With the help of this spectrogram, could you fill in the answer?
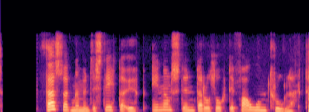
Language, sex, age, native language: Icelandic, female, 13, Icelandic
